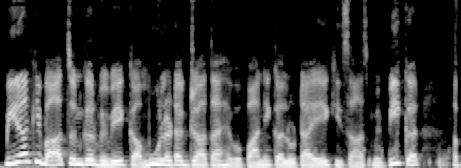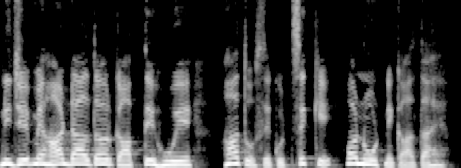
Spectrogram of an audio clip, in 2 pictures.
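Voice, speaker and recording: A woman's voice: medium pitch, lively intonation, moderate pace, mellow. A woman narrating a scripted moral story as a cartoon storyteller. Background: faint background music.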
